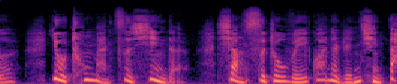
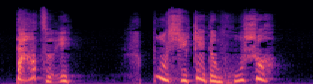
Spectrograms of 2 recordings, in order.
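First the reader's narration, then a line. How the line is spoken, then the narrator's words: Furious. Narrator (Chinese): 监斩官大怒道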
